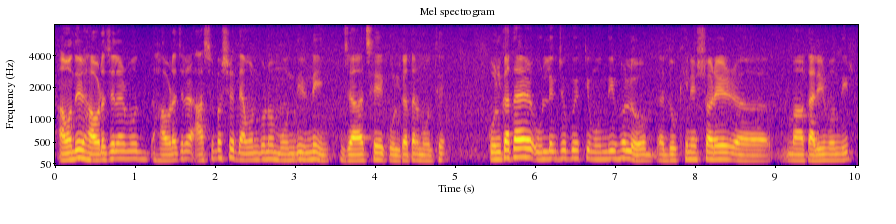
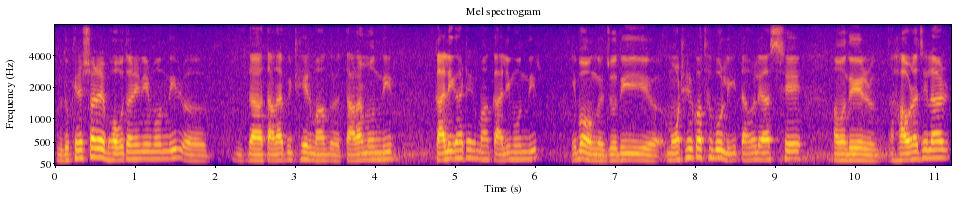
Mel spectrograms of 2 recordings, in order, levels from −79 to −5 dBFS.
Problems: constant background noise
